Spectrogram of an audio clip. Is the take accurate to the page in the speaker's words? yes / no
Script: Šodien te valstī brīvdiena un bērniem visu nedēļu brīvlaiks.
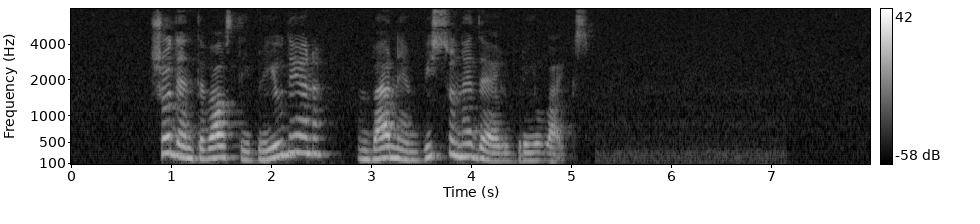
yes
